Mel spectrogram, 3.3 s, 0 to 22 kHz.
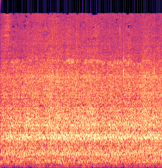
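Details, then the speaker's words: Right-hand-drive HDJ81 Land Cruiser at cruising speed with a Front Runner roof rack and no front wind guard fitted: steady howling rush with faint hum over road noise, sounding like tires but coming from the roof rack. "It's literally like it's howling. It sounds like it's my tires, but it's not. It's the roof rack."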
